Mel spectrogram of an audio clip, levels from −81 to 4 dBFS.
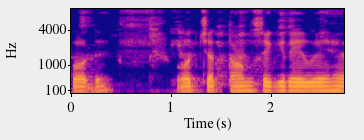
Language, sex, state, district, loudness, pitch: Hindi, male, Jharkhand, Deoghar, -16 LUFS, 110 Hz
